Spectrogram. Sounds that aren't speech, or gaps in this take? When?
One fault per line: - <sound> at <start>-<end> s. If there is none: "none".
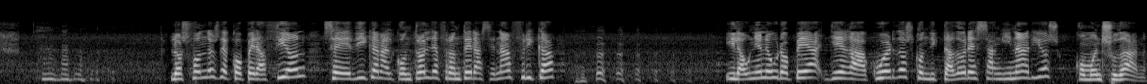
- laugh at 0.3-1.2 s
- laugh at 5.7-7.1 s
